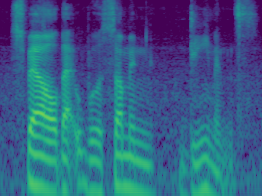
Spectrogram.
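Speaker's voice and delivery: ordinary talk, nothing marked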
